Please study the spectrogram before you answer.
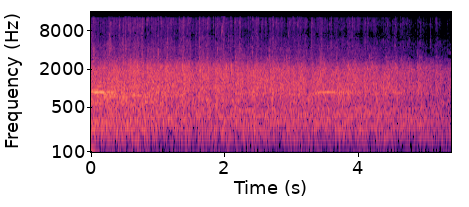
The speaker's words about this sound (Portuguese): podia me aplaudir agora, não?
